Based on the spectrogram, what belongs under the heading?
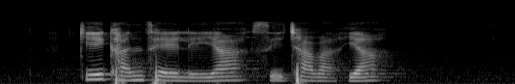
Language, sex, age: Northern Sotho, female, 18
